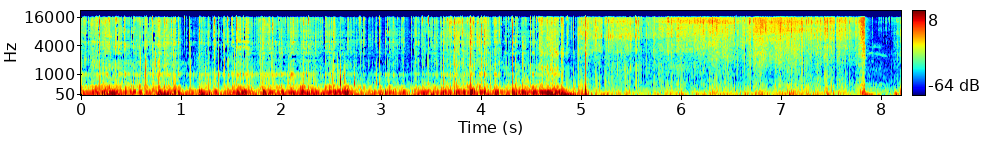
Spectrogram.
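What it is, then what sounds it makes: Velcro hair rollers. Two small pink hollow foam hair rollers covered in velcro are held in both hands and squeezed, rubbed and pulled against each other by the fingers. Dense, irregular crackling and rasping scratches ride over a heavy low rumble for about five seconds. The sound then thins to a quieter, brighter hiss before dropping away near the end.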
